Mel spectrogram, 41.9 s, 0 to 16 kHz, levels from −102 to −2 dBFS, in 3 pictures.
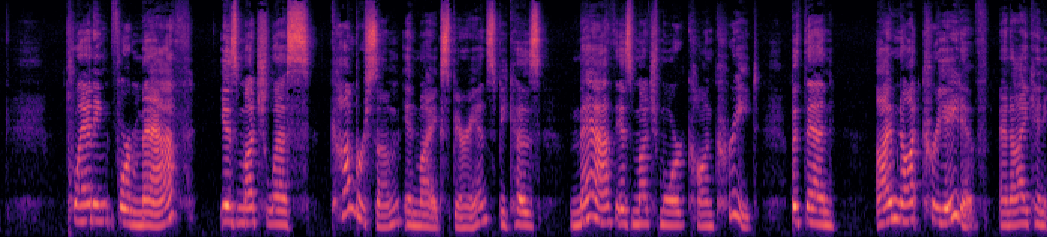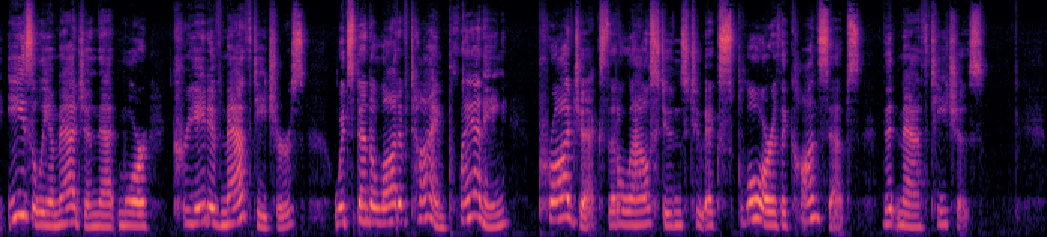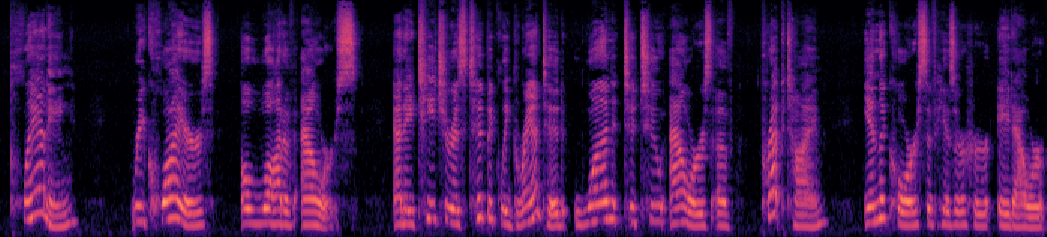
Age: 50-69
